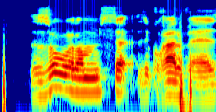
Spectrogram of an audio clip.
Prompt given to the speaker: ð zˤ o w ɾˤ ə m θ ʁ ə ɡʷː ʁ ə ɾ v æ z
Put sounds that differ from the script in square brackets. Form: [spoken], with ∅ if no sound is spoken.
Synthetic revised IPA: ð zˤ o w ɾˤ ə m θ [ð] ə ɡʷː ʁ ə ɾ v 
